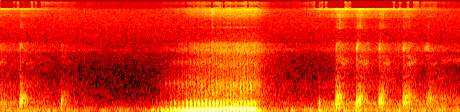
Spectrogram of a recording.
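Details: Snoring in a sleeping Boerboel dog: one low, rumbling, fluttering snore lasting about a second, with quiet breathing noises before and after.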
